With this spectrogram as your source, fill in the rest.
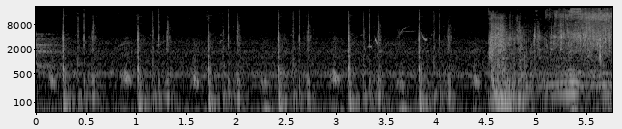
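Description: Buzzing bees in the survival video game 7 Days To Die, a steady insect drone under sharp repeated clicks and taps, ending in a louder burst of noise near the close.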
